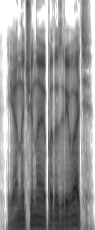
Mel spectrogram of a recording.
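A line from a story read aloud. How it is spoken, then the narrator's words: Gloomy. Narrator (Russian): мрачно сказал Роджер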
